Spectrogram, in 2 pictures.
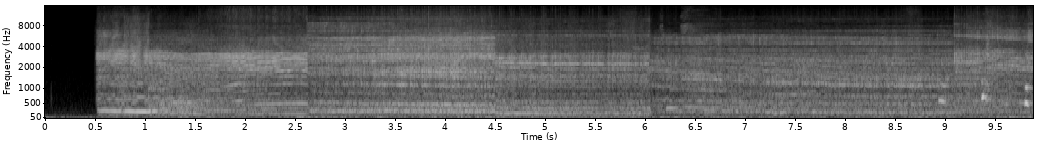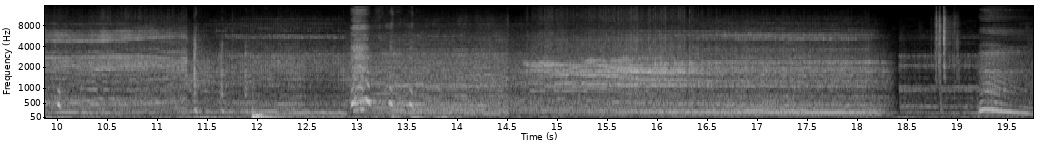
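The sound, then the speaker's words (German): A person imitates red deer stag calls at the 2021 stag-calling championship (Hirschrufermeisterschaft) in Dortmund: a series of long, loud, droning bellows with rough harmonic tones, separated by short breaks, with a few sharp clicks partway through. “und zwar war das von der Hirschrufermeisterschaft von 2021, die in Dortmund stattgefunden hat.”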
